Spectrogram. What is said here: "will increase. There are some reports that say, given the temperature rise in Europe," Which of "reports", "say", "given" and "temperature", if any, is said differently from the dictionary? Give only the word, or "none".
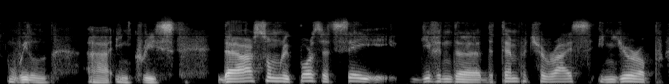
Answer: none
